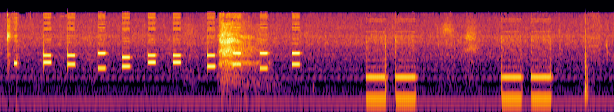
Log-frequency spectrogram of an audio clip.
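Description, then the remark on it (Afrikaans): A quick run of keypad dialing beeps gives way to a phone ringing on the line: two double-pulse ring tones with a pause between, and nobody picks up; the call does not go to voicemail. No voices are heard. “Nee, haar foon lui net. Dit gaan nie voicemail toe nie.”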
